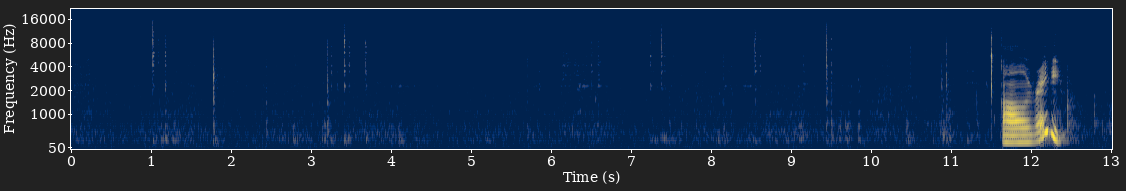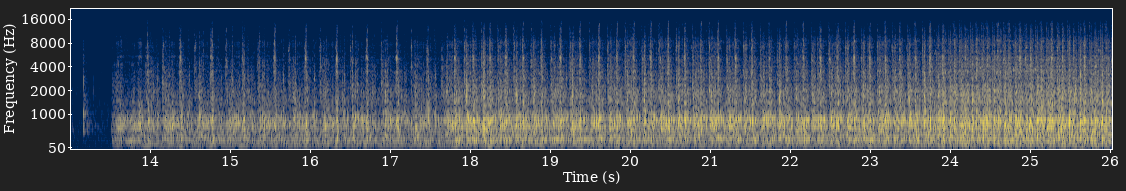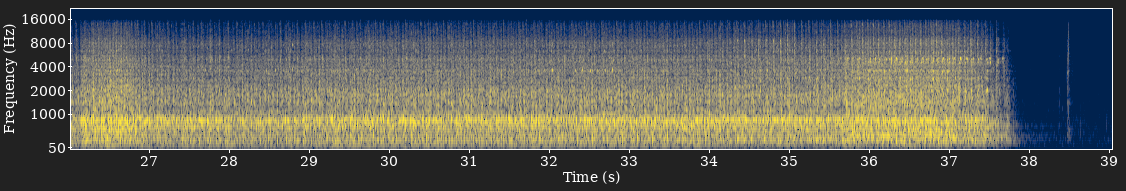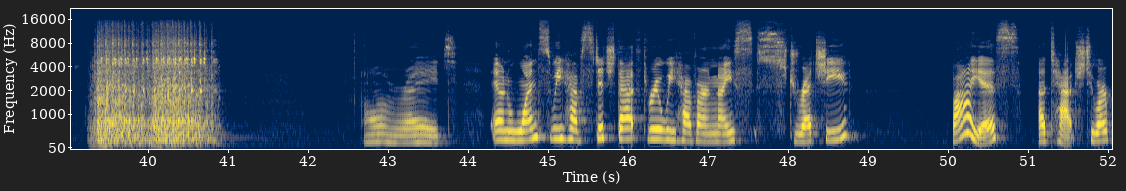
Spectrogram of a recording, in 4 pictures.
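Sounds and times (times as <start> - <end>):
serger sewing machine running: 13.5 - 37.8, 39.3 - 40.9.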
